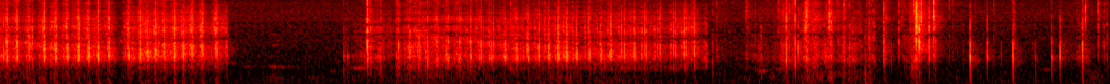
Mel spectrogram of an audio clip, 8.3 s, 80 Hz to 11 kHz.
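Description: Long dark-painted nails scratch and tap the ribbed surface of a small, hollow, printed green corrugated cardboard box held in the hands. Dense, crackly scratching centered around 1.2 kHz runs in two stretches separated by a short silence. It then gives way to a series of sharp, bright, dry taps with almost no ring.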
